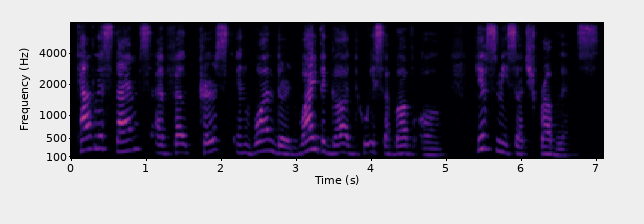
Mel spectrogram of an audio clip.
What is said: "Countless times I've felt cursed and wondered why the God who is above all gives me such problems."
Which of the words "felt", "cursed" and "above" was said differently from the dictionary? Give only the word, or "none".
none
